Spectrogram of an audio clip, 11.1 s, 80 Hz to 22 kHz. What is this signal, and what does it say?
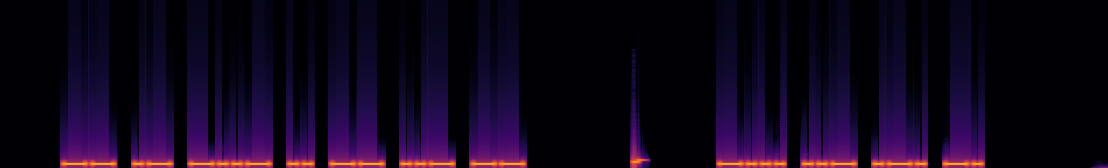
Morse code, heard as a keyed tone, about 17 wpm, 700 Hz. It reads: MAXIMUM BURN
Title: Sentences from Top 1300 Words - New Word Drill - 17wpm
